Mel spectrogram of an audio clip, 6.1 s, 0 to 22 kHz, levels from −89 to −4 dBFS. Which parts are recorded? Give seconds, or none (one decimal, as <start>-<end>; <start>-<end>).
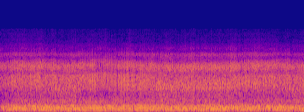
0.0-1.7; 3.2-6.1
